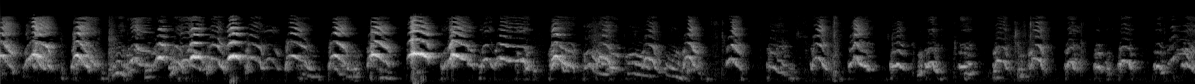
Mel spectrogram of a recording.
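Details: Entlebucher Mountain Dog puppies aged 21 days, from the litter of Shadow and Falk born in late December 2013. Loud, piercing squeals arrive in quick succession, then settle into softer, wavering whines and yelps from several pups.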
